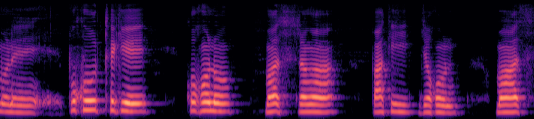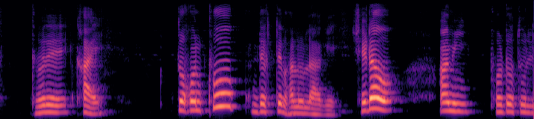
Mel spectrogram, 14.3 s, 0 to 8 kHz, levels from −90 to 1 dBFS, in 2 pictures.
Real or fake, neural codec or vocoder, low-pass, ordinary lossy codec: real; none; 7.2 kHz; none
